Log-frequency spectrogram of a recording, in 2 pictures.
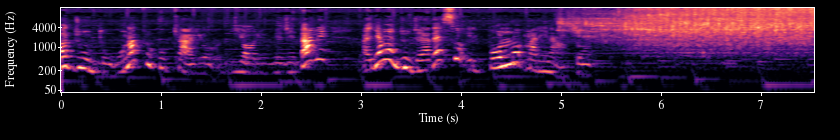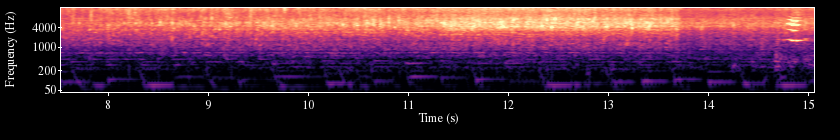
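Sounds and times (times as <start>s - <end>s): background music: 0.0s - 15.0s
chicken sizzling in oil: 5.0s - 15.0s.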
